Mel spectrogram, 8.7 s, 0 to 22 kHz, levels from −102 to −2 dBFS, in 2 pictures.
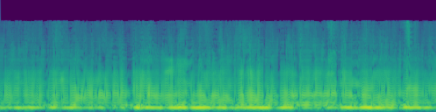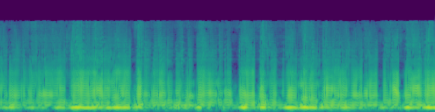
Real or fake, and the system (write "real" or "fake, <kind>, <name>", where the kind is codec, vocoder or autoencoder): fake, vocoder, BigVGAN v2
